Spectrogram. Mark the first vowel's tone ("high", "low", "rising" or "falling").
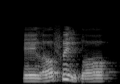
low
